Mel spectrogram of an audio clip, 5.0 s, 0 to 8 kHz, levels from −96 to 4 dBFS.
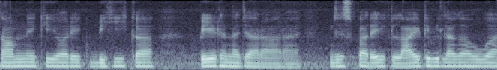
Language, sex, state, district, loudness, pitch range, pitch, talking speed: Hindi, male, Uttar Pradesh, Lalitpur, -18 LUFS, 105-115 Hz, 110 Hz, 230 wpm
